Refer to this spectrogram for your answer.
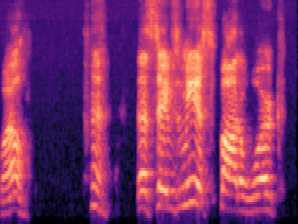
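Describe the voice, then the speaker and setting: A woman playing a gruff, bossy male police detective in an old-time radio drama, with blustering, slangy tough-cop talk. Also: on the high side, slow, sharp tone, exaggerated voice. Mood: dry, fond.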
